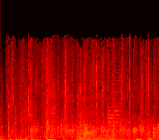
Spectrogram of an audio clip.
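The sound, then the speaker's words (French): An audience applauds a comedian at a live show: steady, dense clapping throughout, with voices audible underneath. “Applaudissements pour Laura Calu.”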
